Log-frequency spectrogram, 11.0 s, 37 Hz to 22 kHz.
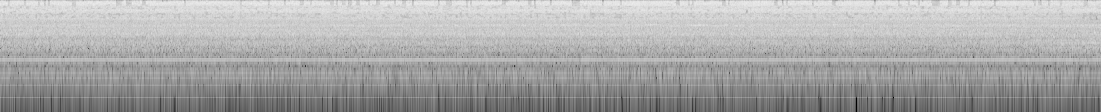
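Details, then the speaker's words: Electrolux 1505 Silverado canister vacuum, refurbished, running without power nozzle or wands: steady airflow rush with a thin constant whistle on top; owner suspects the small hole to the automatic control valve or the inlet shape. "oh and you'll hear a little bit of a whistling noise i think it's from the little hole inside here that would usually lead into the uh the automatic control valve or maybe it's just from the shape of the inlet i don't know"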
